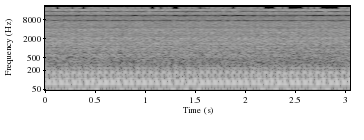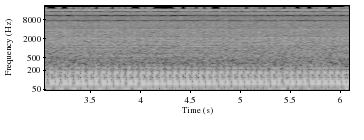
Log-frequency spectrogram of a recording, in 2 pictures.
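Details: Cub Cadet Super 2284 lawn tractor with electrical issues, very dirty, missing bolts, rear cover off. On a test fire the engine thumps steadily and evenly at about four beats a second with no misses or stumbles, holding a smooth idle.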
